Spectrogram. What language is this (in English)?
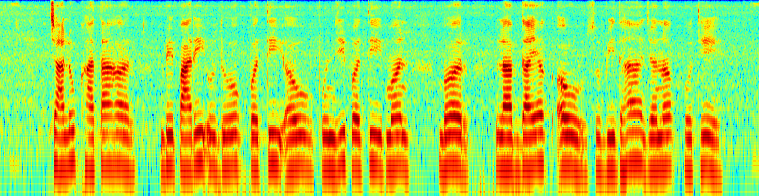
Chhattisgarhi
